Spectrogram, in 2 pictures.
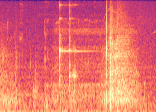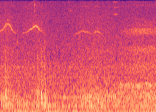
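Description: Near silence, broken about a second in by a faint clink of a glass tumbler with a short ring, then a brief soft sniff at the glass.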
